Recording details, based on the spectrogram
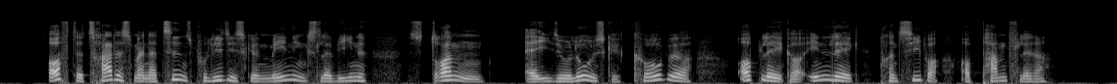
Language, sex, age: Danish, male, 33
